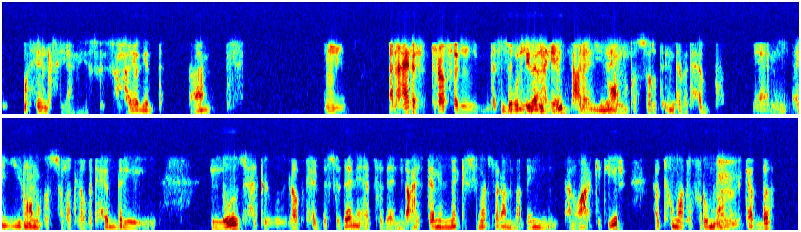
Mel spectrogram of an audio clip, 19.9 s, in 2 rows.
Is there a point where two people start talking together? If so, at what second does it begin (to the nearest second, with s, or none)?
6 s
